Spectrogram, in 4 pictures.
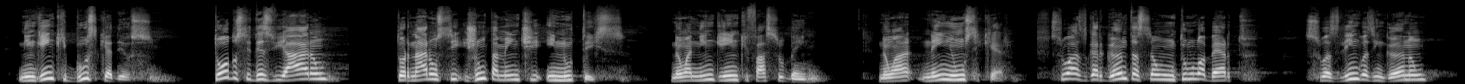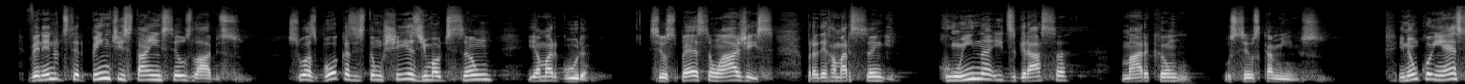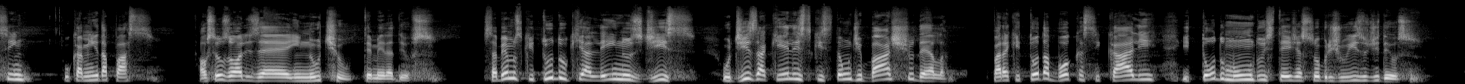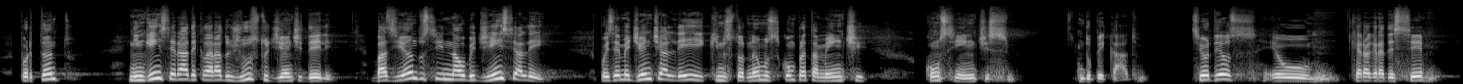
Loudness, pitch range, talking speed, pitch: -16 LUFS, 180-245 Hz, 135 wpm, 210 Hz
